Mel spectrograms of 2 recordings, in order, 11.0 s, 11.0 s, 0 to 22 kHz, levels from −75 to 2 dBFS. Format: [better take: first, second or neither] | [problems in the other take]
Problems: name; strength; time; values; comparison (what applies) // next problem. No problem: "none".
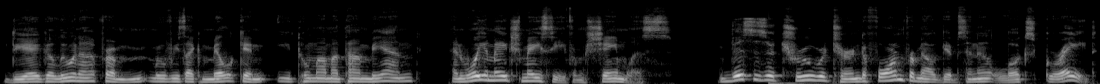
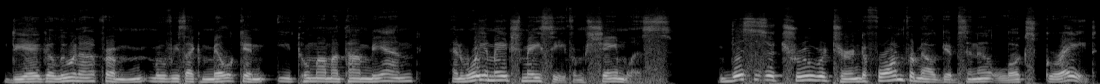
first | distortion; slight; 9 dB below the speech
